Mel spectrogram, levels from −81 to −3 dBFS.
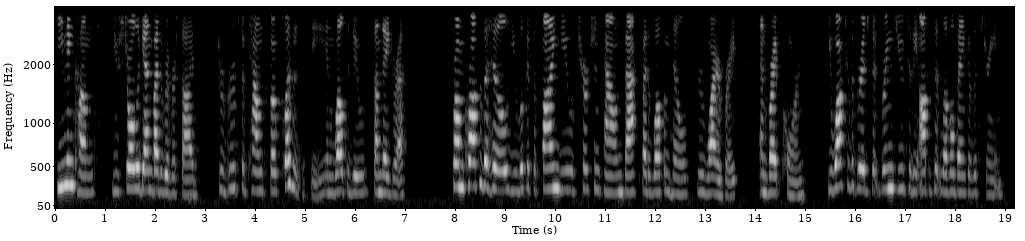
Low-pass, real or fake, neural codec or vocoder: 3.6 kHz; real; none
